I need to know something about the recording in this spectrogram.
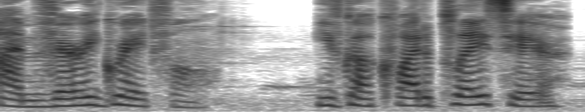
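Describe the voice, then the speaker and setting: A woman's voice: mid-range voice, steady tone, normal speed, natural voice. A woman playing a cool, self-assured undercover agent in a video game, speaking in terse, confident lines. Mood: confident, guarded. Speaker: voice actor in a game. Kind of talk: video game cutscene acting.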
